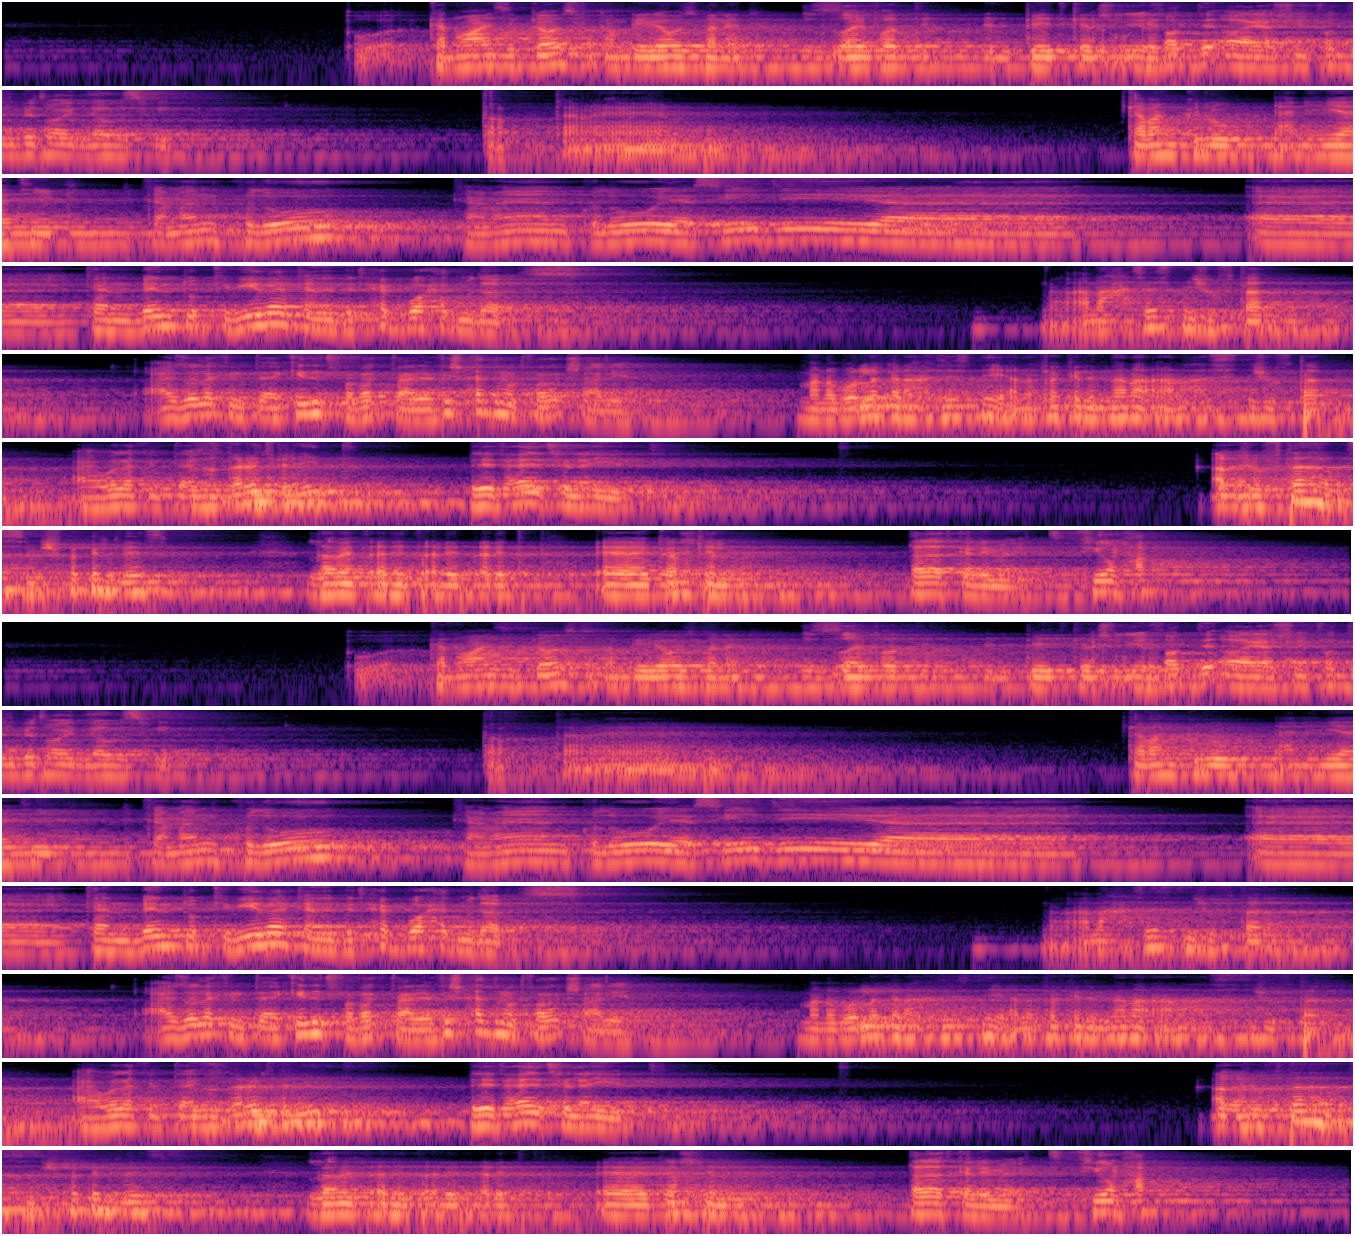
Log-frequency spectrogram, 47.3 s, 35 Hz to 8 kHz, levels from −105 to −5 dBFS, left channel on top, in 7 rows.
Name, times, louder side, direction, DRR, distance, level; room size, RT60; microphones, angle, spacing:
voice 1, 1.8-3.8 4.1-4.5 4.9-5.8 9.2-9.3 9.5-10.4 12.4-13.9 25.5-26.7 31.0-33.7 34.7-35.4 39.8-41.3 41.8-44.3, left 2 dB, 55° left, 5 dB, 1.1 m, -30 dB
voice 2, 3.9-4.3 5.4-7.6 14.2-15.2 15.8-18.9 19.7-23.2 27.7-30.2 34.1-35.1 36.1-36.9 39.8-40.0 42.0-42.2 43.8-44.0 45.1-45.7 45.9-46.2, right 1 dB, 10° right, 5 dB, 0.7 m, -30 dB
25.5 x 16.5 x 3.1 m, 2.7 s
head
